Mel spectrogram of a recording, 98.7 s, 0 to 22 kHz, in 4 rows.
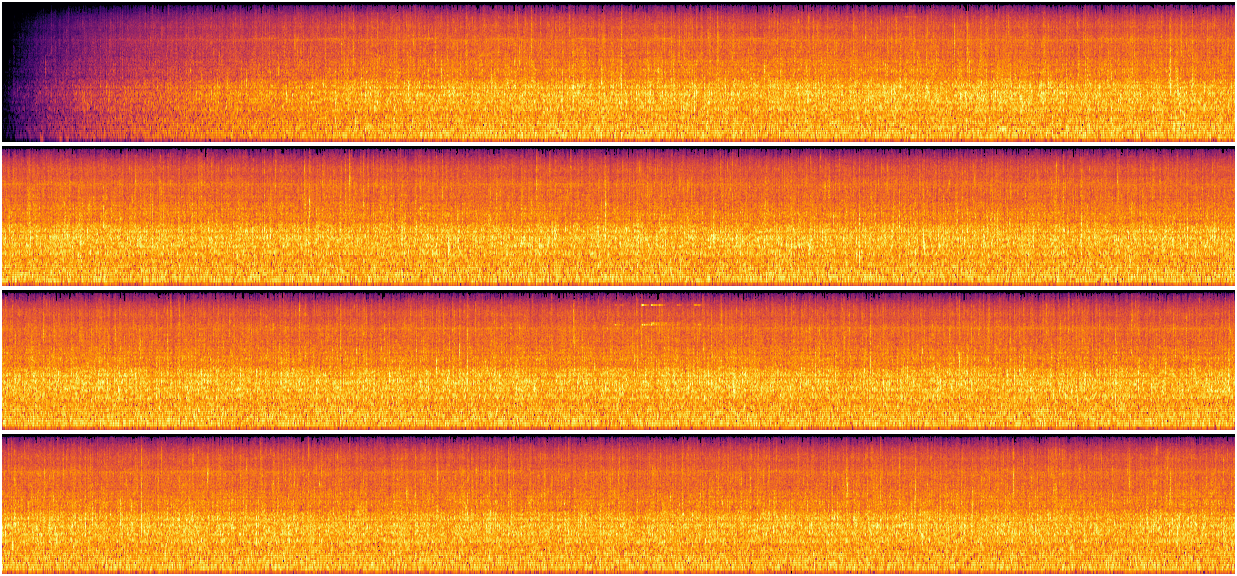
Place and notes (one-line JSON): {"title": "E 47th St, New York, NY, USA - Small waterfall in Midtown, NYC", "date": "2022-08-23 13:25:00", "description": "Sounds from a small waterfall next to the Holy Family Roman Catholic Church, Midtown, NYC.", "latitude": "40.75", "longitude": "-73.97", "altitude": "43", "timezone": "America/New_York"}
